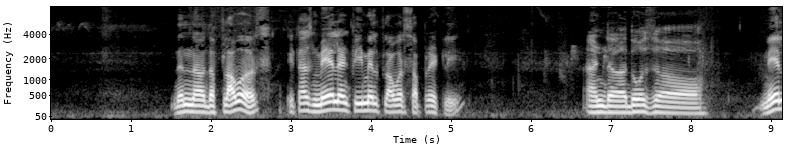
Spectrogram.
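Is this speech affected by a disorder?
No.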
